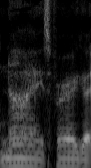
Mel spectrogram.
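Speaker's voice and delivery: deep voice, pitched low. Retelling a voice heard from far off after an audition scene: imitating a deep voice. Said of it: "I heard this deep voice go".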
